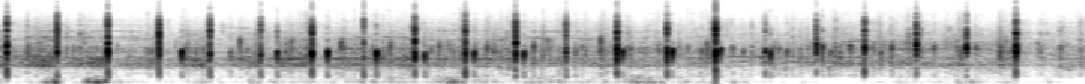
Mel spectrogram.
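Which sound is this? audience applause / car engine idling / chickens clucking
audience applause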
